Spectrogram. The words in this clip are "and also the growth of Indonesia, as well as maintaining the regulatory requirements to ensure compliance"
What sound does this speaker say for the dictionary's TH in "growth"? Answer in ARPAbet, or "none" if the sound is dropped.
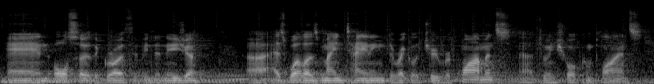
TH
